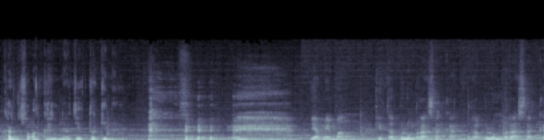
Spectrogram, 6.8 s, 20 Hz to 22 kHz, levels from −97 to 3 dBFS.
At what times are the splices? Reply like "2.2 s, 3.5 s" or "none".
3.6 s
